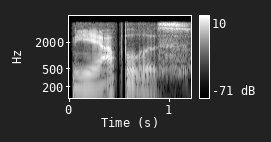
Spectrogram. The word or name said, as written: Neapolis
